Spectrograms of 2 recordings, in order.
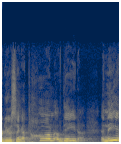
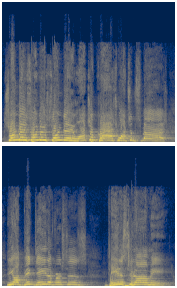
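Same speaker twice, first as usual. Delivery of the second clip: booming high announcer shout, louder; monster truck ad; 6 semitones higher, 6 dB louder, slower than usual. Retold or imitated. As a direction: hype it like a monster truck rally promo. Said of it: "monster truck rally".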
